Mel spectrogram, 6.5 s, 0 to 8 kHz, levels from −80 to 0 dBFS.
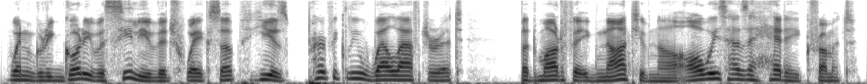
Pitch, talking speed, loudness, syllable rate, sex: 145 Hz, 195 wpm, -17 LUFS, 6.5 syllables/s, male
